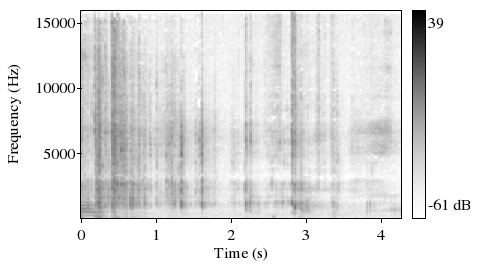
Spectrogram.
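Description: Plastic tumbler with a straw and lid being handled: a run of irregular small clicks and crackles, busiest in the first two seconds and thinning out toward the end.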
